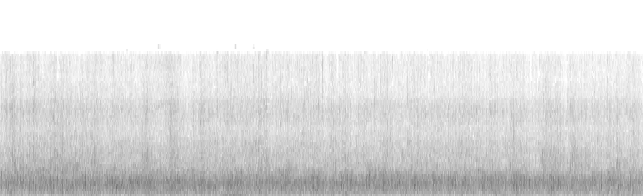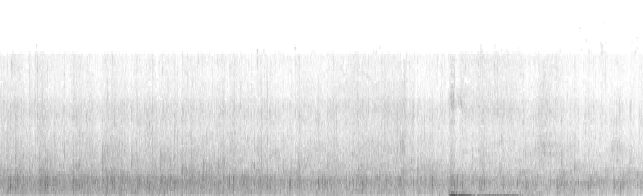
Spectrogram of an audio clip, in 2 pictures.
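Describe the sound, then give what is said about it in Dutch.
An audience applauds the guest author at the close of a literary event, sustained applause that fills the whole stretch, a dense, steady wash of many hands clapping at an even loudness, with a brief louder burst near the end before it begins to thin out. “Maar een applaus voor onze gast, want ik denk dat het echt wel de moeite is.”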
